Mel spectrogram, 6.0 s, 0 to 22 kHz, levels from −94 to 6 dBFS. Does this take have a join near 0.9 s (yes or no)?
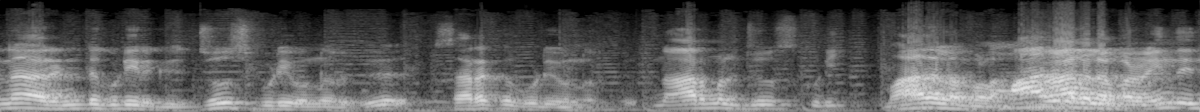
yes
